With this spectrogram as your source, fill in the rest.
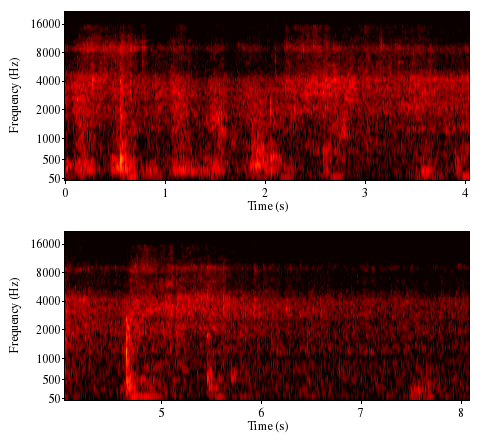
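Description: Stuffed brinjal masala curry with oil risen to the top is stirred in a pan, a soft sizzle running underneath quiet scraping and clacking strokes at an uneven pace.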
